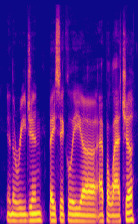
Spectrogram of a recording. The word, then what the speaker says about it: Appalachia: the region basically uh Appalachia yeah which is that's how you say it by the way Appalachia any other pronunciation of it is not correct um we we're not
